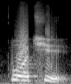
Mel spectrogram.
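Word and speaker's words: 过去: 过 is fourth tone, and 去 is 轻声.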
